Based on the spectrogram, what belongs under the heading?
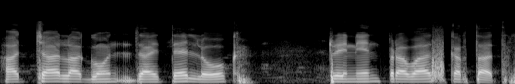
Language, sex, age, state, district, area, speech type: Goan Konkani, male, 18-30, Goa, Murmgao, urban, spontaneous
